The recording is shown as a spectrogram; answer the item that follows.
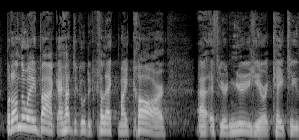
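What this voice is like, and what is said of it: Northern Irish accent. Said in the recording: “I'm from Northern Ireland. By the way, you better get used to this accent.”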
